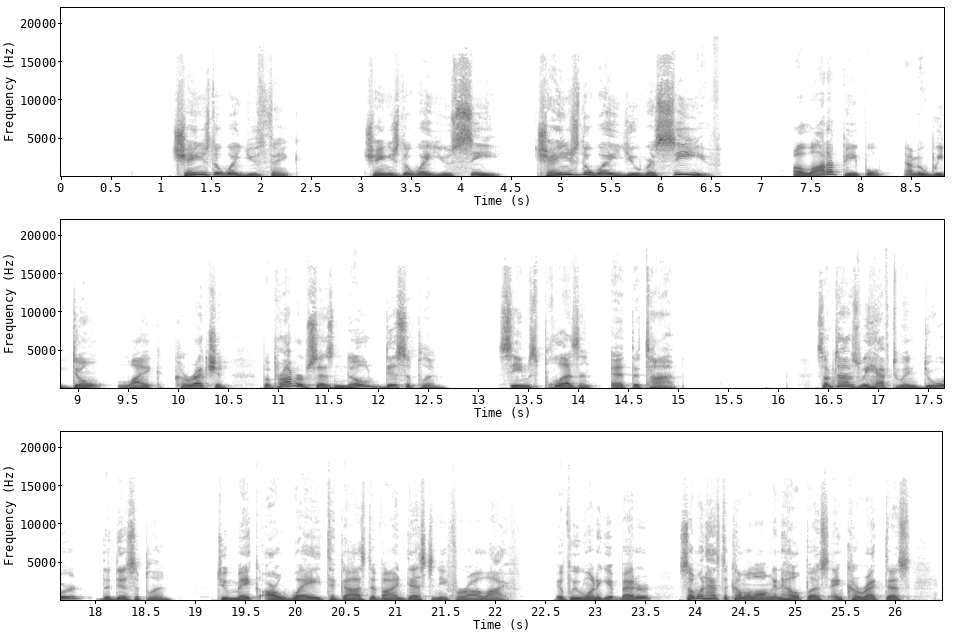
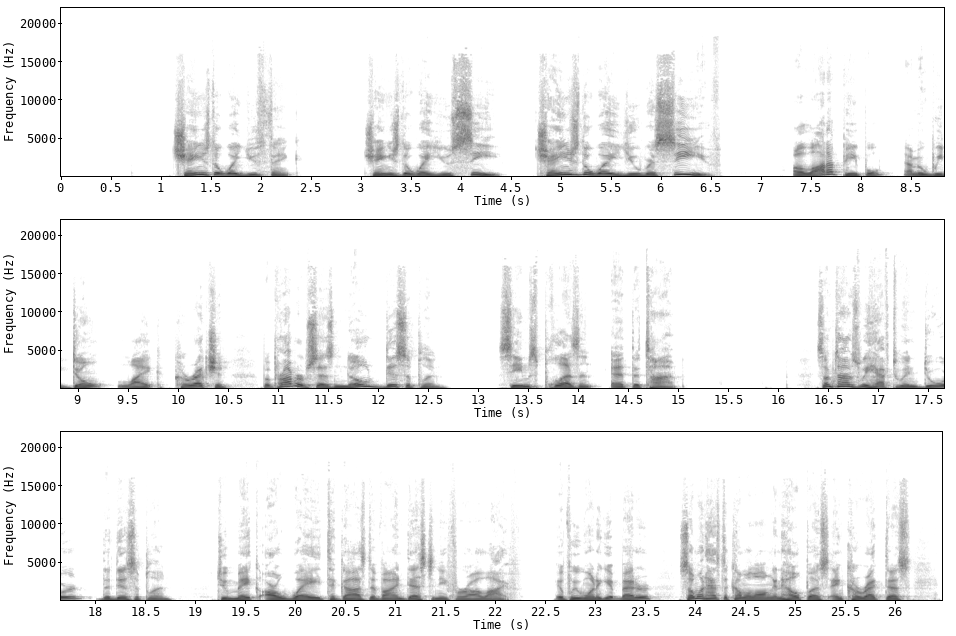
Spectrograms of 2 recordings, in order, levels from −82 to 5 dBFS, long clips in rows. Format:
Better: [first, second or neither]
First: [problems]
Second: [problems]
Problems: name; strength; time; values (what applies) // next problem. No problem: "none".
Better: neither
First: none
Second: none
